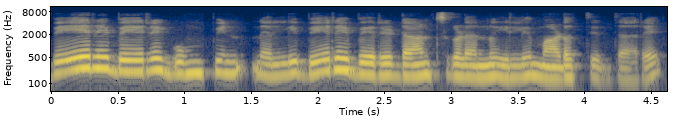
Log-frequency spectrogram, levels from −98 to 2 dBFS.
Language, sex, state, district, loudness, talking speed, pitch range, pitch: Kannada, female, Karnataka, Bangalore, -16 LUFS, 115 wpm, 155-205 Hz, 175 Hz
